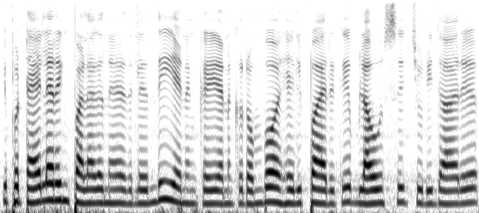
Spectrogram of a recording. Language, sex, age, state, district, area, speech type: Tamil, female, 30-45, Tamil Nadu, Erode, rural, spontaneous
